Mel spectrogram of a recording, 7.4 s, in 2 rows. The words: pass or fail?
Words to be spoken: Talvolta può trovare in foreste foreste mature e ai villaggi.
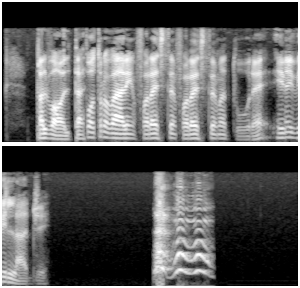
pass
